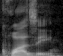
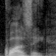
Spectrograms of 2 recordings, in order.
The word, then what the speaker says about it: Quasi: I get the feeling that Harlow's has plenty of great artists coming through the Starlet Room, and this next artist, Quasi, is it Quasi or Quasi? – I've always pronounced it Quasi. – Quasi.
